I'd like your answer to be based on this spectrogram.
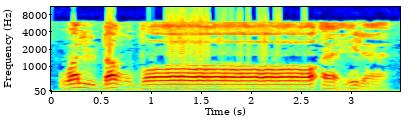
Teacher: قرأ ورش كلمتي والبغضاء إلى بتسهيل الهمزة الثانية بينها وبين الياء تخفيفا، فتصير والبغضاء إلى.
